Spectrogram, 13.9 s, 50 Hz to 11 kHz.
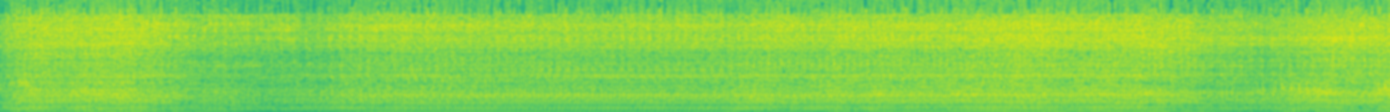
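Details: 2001–2005 Honda Civic LX engine idling and revving: steady rhythmic whirring chatter rising with revs, strange noise when accelerating; worn-out timing belt tensioner.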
